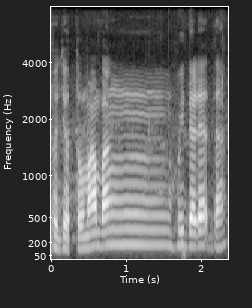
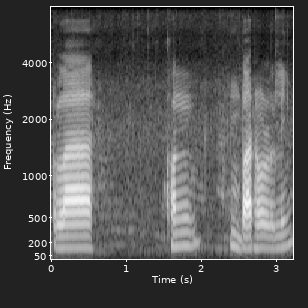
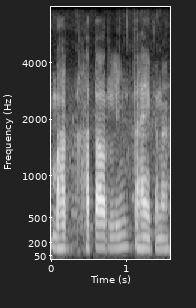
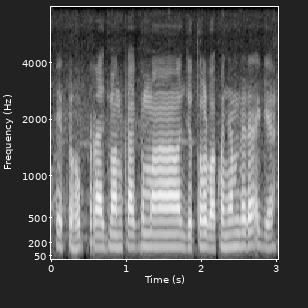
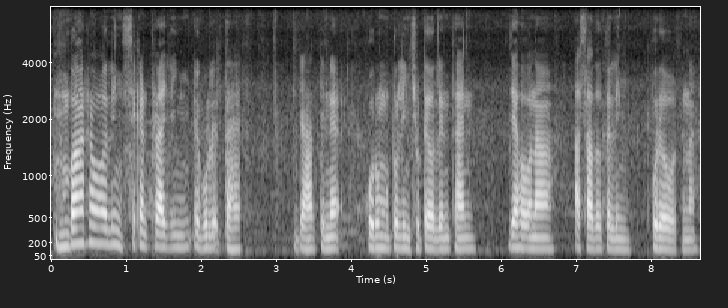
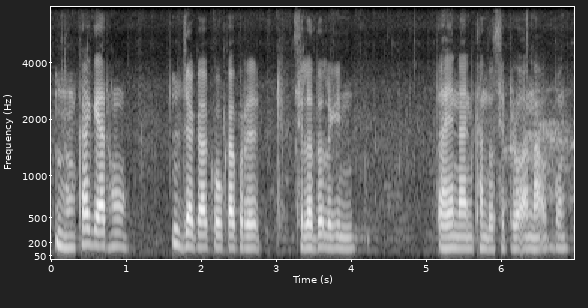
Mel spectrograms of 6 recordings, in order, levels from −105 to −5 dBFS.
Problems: background sounds at intervals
